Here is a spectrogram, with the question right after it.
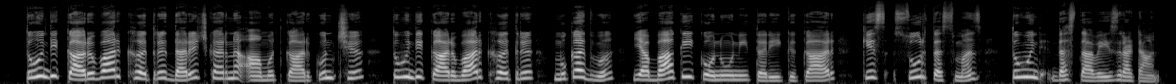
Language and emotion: Kashmiri, neutral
